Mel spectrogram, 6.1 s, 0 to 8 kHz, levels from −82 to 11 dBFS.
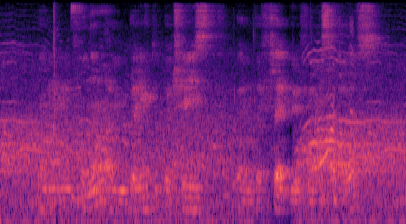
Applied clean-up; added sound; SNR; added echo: none; Crowd; 0 dB; reverberation time 0.6 s.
